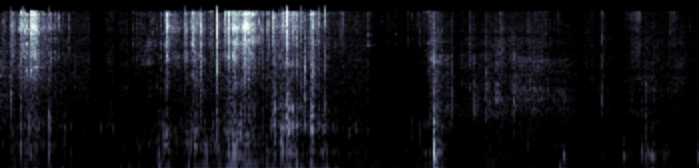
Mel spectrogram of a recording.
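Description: Handling noise from a leather flap handbag being opened and moved about: two stretches of rustling, like crinkling tissue paper, then a single sharp knock a little past halfway, followed by a few faint ticks.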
